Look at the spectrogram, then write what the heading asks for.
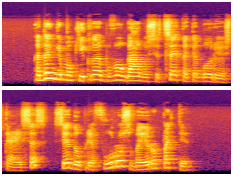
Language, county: Lithuanian, Vilnius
